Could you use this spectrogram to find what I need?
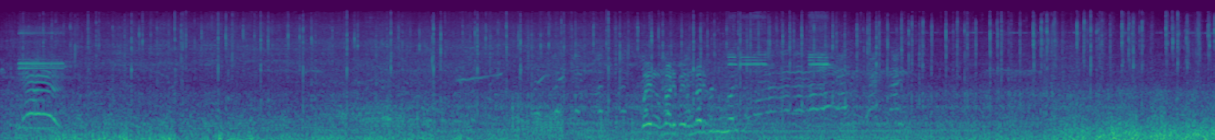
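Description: Cart wheels rattle along a road.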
